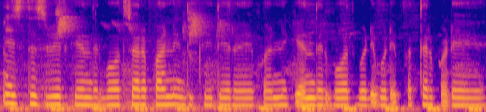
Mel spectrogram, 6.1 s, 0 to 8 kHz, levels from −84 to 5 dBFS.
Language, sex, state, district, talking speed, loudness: Hindi, female, Rajasthan, Bikaner, 195 wpm, -16 LUFS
